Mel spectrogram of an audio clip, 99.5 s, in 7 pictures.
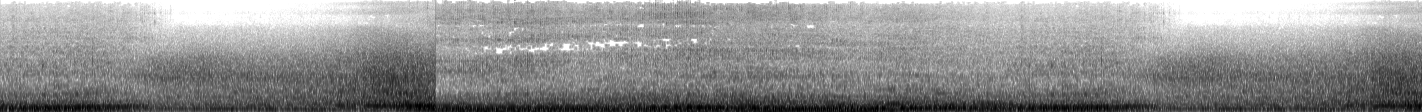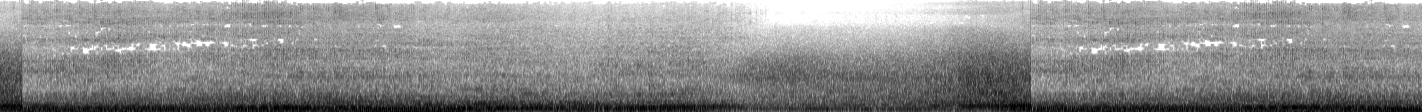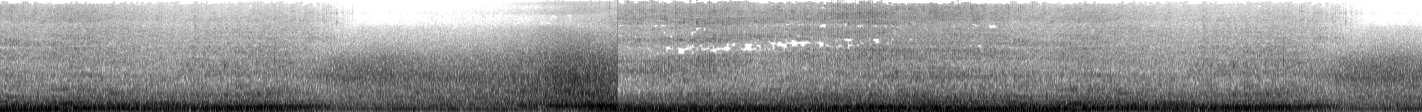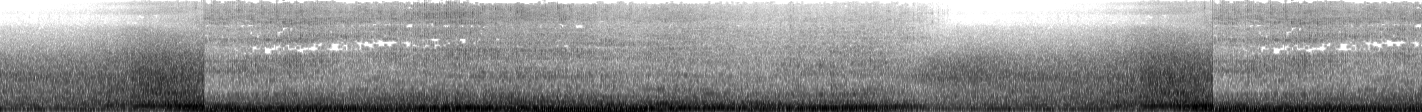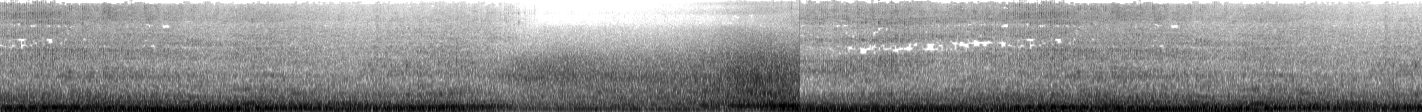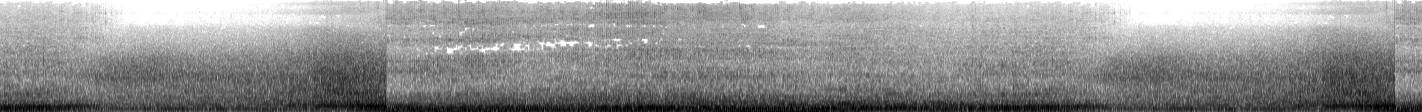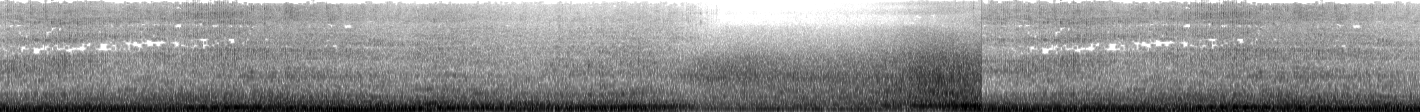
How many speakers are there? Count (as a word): zero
